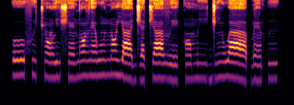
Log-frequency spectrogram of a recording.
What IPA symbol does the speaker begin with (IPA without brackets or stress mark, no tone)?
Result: oː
